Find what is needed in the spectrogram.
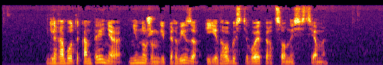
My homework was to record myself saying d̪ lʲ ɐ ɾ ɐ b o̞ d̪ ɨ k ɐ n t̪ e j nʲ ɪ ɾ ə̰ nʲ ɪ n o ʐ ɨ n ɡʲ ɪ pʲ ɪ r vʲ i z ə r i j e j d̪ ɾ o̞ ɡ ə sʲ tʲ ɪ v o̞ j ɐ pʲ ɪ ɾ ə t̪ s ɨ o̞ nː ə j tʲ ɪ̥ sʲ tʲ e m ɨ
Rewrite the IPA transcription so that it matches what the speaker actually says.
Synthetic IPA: d̪ lʲ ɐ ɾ ɐ b o̞ t̪ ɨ k ɐ n t̪ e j nʲ ɪ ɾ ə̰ nʲ ɪ n u ʐ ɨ n ɡʲ ɪ pʲ ɪ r vʲ i z ə r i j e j d̪ ɾ o̞ ɡ ə sʲ tʲ ɪ v o̞ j ɐ pʲ ɪ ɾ ə t̪ s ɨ o̞ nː ə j sʲ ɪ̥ sʲ tʲ e m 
